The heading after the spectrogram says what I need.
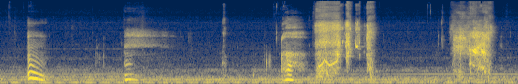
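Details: Run of several sneezes, some with a rising breath before each burst, from an adult with a common cold caught just before Christmas, lying bundled in bed, feeling tired and weak; a sneezing fit.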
